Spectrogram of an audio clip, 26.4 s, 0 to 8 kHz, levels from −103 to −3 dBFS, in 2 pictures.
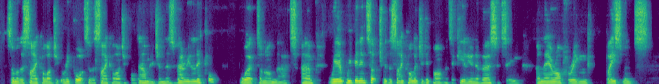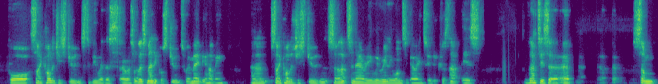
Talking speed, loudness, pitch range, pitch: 165 wpm, -24 LUFS, 130-150 Hz, 140 Hz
